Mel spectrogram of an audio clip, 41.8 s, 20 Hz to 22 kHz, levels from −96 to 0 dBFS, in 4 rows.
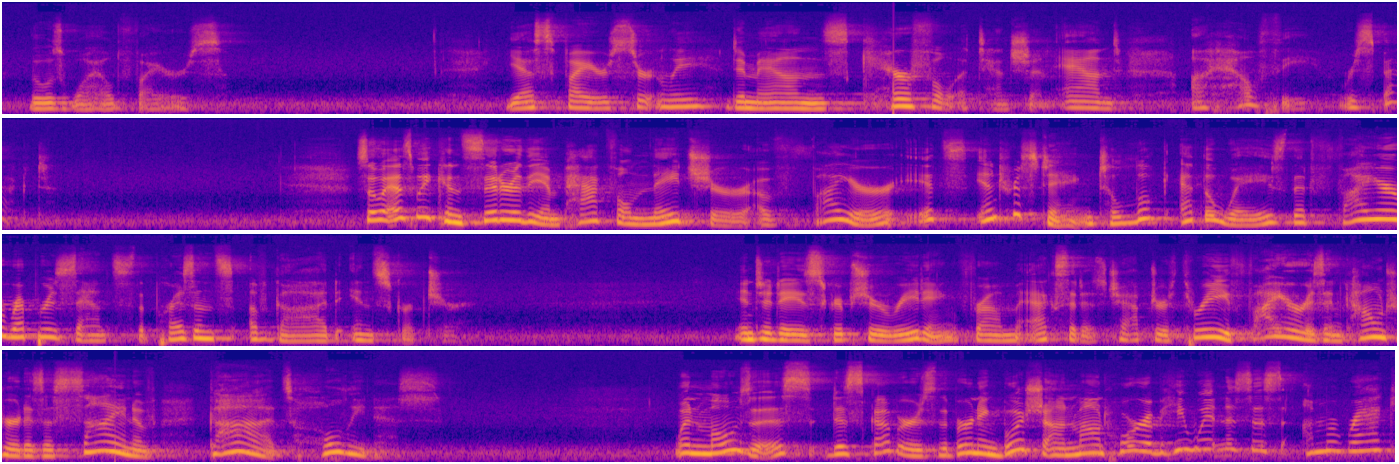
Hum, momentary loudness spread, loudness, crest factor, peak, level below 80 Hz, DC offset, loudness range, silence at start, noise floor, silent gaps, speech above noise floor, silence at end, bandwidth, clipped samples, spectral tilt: none; 15 LU; -27 LUFS; 18 dB; -10 dBFS; -68 dBFS; under 0.1%; 11 LU; 0.2 s; -56 dBFS; none; 29 dB; 0 s; 16 kHz; under 0.1%; -4.5 dB/octave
